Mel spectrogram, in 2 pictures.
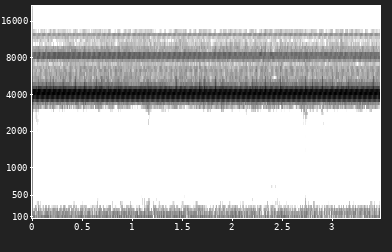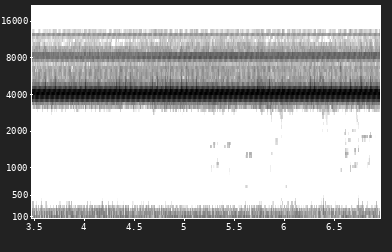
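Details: High, ringing cricket song held without pause, its rapid pulses blending into one steady tone, while faint low murmuring sounds rumble far beneath.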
